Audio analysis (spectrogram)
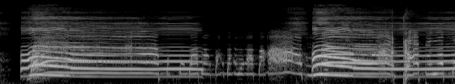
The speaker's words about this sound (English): Charlie Chicken, would you knock it off? You little knucklehead. I can't take this chicken with me anywhere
